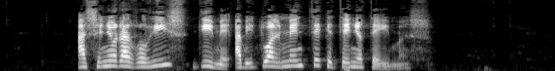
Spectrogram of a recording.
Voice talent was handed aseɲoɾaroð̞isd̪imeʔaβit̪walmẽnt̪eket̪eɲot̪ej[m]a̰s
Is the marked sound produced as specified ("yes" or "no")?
yes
